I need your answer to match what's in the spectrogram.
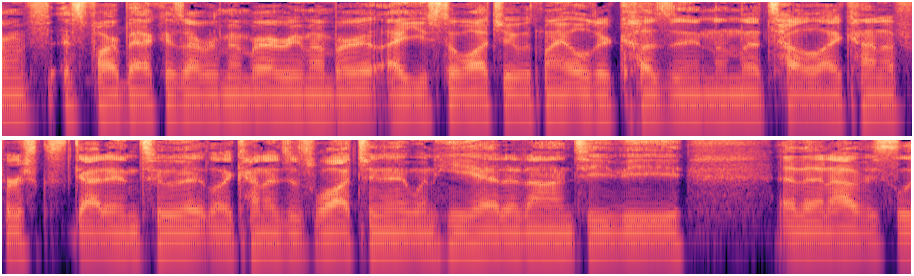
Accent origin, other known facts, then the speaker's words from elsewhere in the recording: Chicago, Illinois, United States; I'm from Chicago, Illinois. Yeah. I was born on the south side, literally grew up about 5 minutes away from White Sox Park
